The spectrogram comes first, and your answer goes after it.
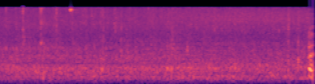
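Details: Steady rushing roar of a waterfall fills the whole stretch, with a brief louder knock at the very end.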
